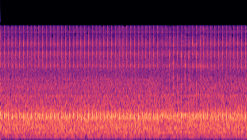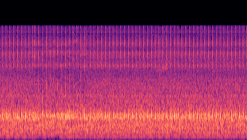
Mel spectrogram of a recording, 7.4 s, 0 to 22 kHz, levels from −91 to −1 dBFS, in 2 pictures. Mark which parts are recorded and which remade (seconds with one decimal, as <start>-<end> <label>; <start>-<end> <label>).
0.0-2.4 recorded; 2.4-3.0 remade; 3.0-4.2 recorded; 4.2-5.0 remade; 5.0-7.4 recorded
